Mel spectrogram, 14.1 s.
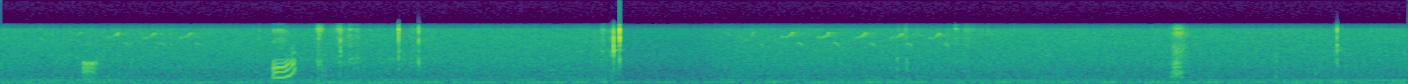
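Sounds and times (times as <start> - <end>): bird chirping: 0.8 - 2.2, 7.4 - 9.8.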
